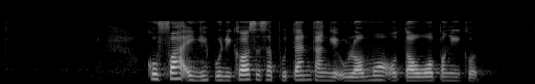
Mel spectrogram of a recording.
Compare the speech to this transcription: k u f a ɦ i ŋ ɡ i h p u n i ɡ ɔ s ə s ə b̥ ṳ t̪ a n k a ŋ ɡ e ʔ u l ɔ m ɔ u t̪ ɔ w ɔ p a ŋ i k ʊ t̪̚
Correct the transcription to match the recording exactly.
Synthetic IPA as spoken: k u f a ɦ i ŋ ɡ ɪ h p u n i k ɔ s ə s ə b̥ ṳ t̪ a n k a ŋ ɡ e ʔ u l ɔ m ɔ u t̪ ɔ w ɔ p ə ŋ i k ʊ t̪̚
